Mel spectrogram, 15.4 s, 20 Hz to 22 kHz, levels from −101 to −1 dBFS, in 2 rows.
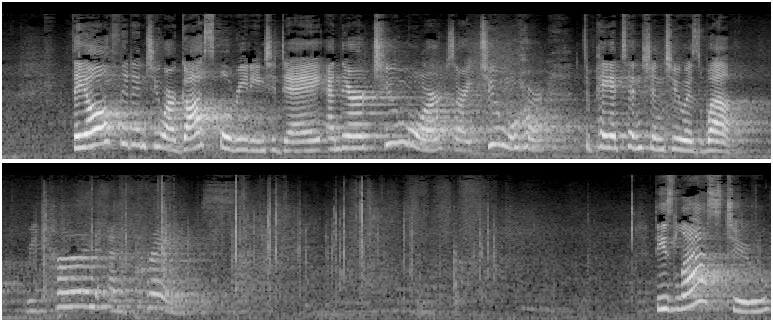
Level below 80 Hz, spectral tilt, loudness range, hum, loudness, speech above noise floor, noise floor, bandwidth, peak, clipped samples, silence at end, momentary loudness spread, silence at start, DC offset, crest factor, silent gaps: -58 dBFS; -2.5 dB/octave; 20 LU; none; -17 LUFS; 34 dB; -52 dBFS; 16.5 kHz; 0 dBFS; under 0.1%; 0 s; 20 LU; 0.7 s; under 0.1%; 18 dB; none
